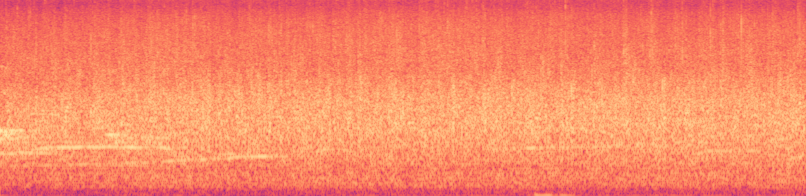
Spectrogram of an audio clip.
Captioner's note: applause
